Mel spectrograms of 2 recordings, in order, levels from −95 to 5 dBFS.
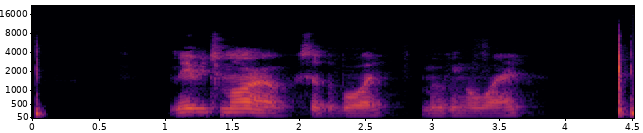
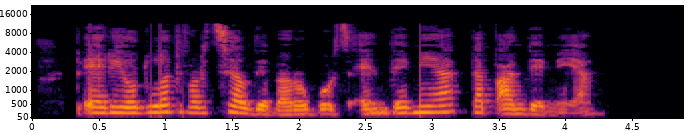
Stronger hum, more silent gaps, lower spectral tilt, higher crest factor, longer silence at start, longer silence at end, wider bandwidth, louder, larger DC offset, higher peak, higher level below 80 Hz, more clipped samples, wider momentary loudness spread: neither; first, 0.82-0.87 s, 4.02-4.35 s vs none; about the same, -4.5 dB/octave vs -5.5 dB/octave; first, 32 dB vs 18 dB; second, 0.05 s vs 0.35 s; second, 0.05 s vs 0.65 s; second, 10 kHz vs 11.5 kHz; second, -42 LUFS vs -22 LUFS; neither; second, -12 dBFS vs -6 dBFS; second, -88 dBFS vs -64 dBFS; neither; first, 16 LU vs 12 LU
